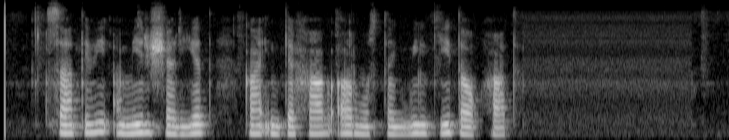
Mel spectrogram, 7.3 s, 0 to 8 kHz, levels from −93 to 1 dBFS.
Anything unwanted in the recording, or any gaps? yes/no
no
